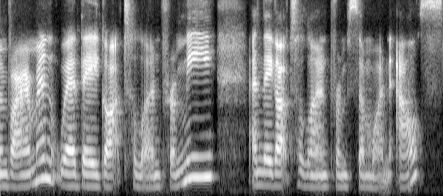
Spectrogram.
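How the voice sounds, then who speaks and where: This is a woman's voice. She has an Australian accent. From Australia, rural bush. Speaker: homeschooling mom and microschool founder. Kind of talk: podcast interview. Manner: hesitant, many fillers.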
